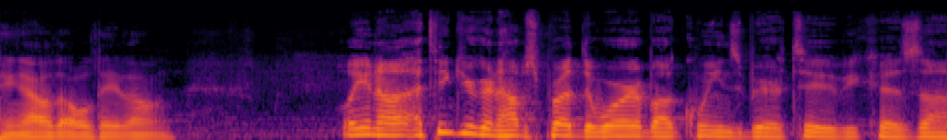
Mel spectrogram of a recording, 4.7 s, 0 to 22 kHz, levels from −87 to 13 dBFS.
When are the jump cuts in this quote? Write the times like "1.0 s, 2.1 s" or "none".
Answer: none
